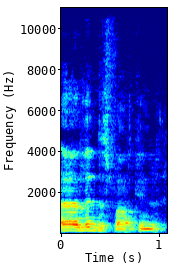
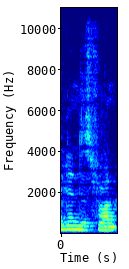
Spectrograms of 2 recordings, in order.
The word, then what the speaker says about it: Lindisfarne: I've learned how to pronounce it because there is a tribute band to Lindisfarne called Linda's Farm. okay. And so when I have to say Lindisfarne, I think of Linda's Farm and just change the M to an N.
